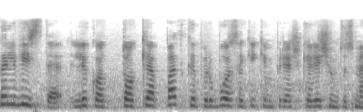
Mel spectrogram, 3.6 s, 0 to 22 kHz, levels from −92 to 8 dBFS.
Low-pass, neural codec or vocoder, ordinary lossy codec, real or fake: 10.8 kHz; none; AAC, 32 kbps; real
